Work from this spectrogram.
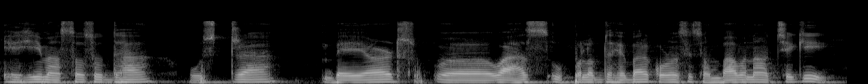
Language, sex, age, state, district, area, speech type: Odia, male, 18-30, Odisha, Kendujhar, urban, read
